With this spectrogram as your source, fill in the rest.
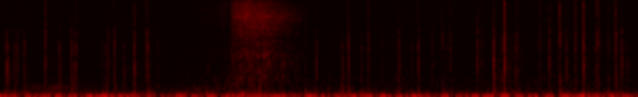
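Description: Long acrylic nail tips on both hands tap rapidly on a flat, reflective glass tabletop panel. Quick, irregular, bright clicks come close together over a low, quiet rumble, with a brief soft hiss partway through. Each tap stops almost instantly, with no ring.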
